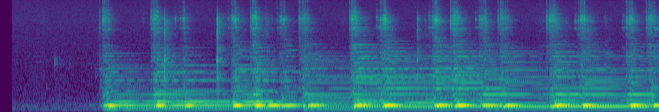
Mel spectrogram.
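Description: Nylon-string classical guitar played fingerstyle, starting about a second in: a repeating pattern of plucked notes over ringing lower strings.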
